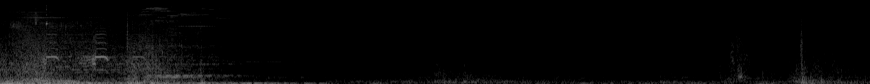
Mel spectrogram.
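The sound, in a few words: goose honk of Gilded Goose card, MtG Arena video game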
